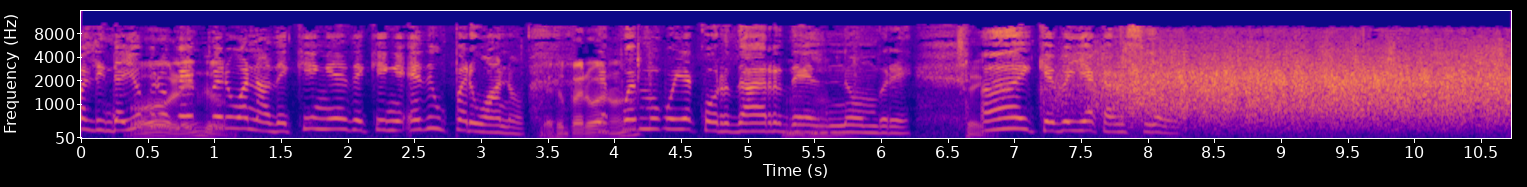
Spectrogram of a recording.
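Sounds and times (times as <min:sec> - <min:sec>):
speech: 0:00.0 - 0:08.4
applause after a song: 0:07.3 - 0:10.7.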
